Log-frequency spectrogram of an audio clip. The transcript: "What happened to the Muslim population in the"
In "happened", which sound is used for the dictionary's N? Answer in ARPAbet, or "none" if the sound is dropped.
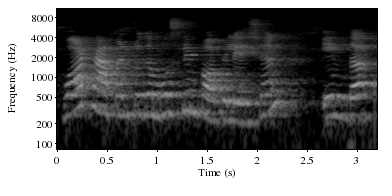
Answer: N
